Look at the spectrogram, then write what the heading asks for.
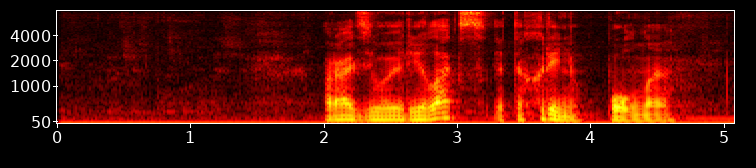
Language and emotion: Russian, angry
